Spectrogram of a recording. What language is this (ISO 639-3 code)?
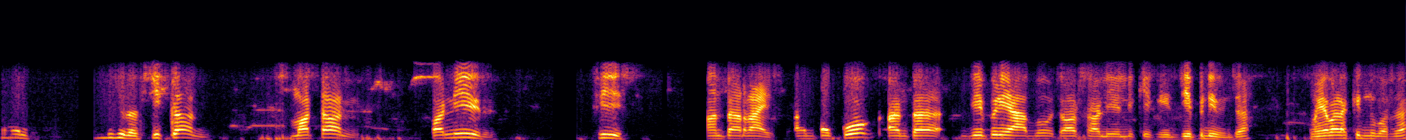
nep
